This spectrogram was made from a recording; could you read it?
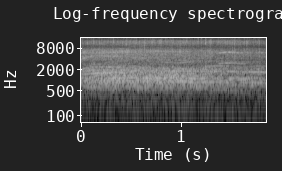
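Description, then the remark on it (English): A crowd applauds and cheers loudly and steadily, voting by applause between a fake tree and a real tree, a dense wash of clapping with whoops and shouts mixed in, sustained without a break. “All right, by applause.”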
